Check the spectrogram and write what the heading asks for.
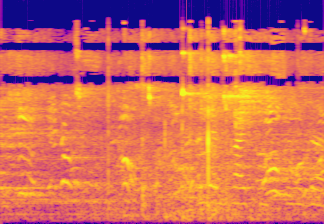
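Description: Basketballs bouncing on a wooden gym floor, several separate thumps, with voices talking in the background.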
